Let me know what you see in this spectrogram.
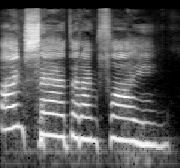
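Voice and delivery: very high, mopey cartoon voice. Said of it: "the cheat doing a voice of Strong Sad".

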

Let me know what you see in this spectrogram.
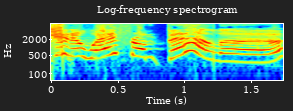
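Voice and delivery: desperate, very high, shrill, loud scream. In a tabletop game, a character calls out to protect a friend, screaming out. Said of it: "Merrickan screams out".

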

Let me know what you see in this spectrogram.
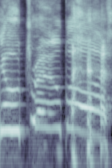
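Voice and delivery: very high screaming shout. Retelling how people in town called out: imitating people screaming. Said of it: "literally screaming at me".

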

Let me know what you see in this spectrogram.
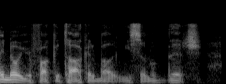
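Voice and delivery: low, quiet, grumbling dog voice.

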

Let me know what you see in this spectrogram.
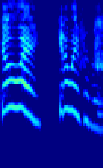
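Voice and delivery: piercing, shrill screech at full, very loud volume. Telling how her grandmother yelled at people she saw: imitating grandma yelling. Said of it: "She would yell at him".

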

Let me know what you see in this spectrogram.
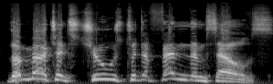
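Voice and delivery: high battle shout. Asked how it should sound, the player has his character shout out: Helgi shouting out. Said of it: "Helgi shouts out".

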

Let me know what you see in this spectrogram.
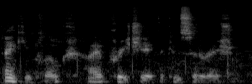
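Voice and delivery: very quiet, hushed, breathy near-whisper. A cloaked figure inclines his head to you and thanks you, in a soft voice. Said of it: "says in his soft voice".

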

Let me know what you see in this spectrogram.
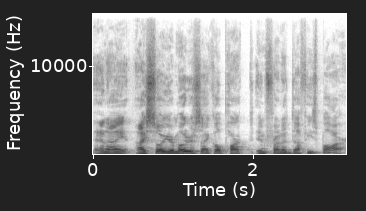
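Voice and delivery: ordinary delivery

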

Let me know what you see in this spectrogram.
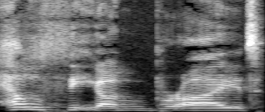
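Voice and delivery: put-on big, loud, carrying voice. Retelling an older acquaintance congratulating the husband: imitating a loud voice. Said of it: "in a loud voice".

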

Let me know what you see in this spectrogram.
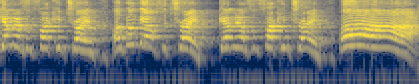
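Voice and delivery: acted panicked girl swearing. Retelling a girl's panic attack on a train: imitating a panicked girl swearing. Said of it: "she's having a panic attack, and she's saying something like this. She's swearing".

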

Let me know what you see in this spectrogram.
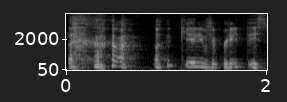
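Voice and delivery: slow speech breaking into laughter. Trying to read bars aloud to another speaker: laughing while talking. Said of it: "I'm laughing too much".

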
